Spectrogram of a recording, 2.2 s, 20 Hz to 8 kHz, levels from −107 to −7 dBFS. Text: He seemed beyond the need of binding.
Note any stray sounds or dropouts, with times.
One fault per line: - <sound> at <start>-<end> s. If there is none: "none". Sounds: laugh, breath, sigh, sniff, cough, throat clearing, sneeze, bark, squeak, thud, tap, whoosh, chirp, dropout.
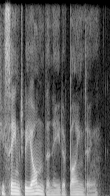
none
